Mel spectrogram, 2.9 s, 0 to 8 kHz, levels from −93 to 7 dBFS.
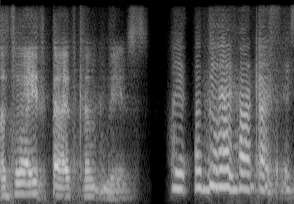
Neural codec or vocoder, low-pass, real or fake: codec, 16 kHz, 0.5 kbps, FreqCodec, smaller model; 7.2 kHz; fake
